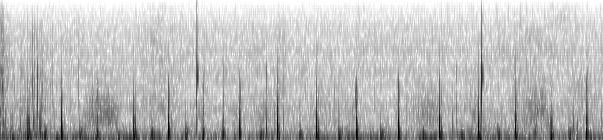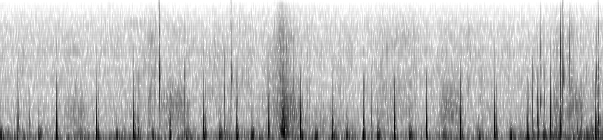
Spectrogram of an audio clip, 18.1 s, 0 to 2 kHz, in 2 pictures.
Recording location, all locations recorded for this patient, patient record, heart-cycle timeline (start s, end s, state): tricuspid valve (TV)
aortic valve (AV)+pulmonary valve (PV)+tricuspid valve (TV)+mitral valve (MV)
#Age: Child
#Sex: Male
#Height: 81.0 cm
#Weight: 10.725 kg
#Pregnancy status: False
#Murmur: Absent
#Murmur locations: nan
#Most audible location: nan
#Systolic murmur timing: nan
#Systolic murmur shape: nan
#Systolic murmur grading: nan
#Systolic murmur pitch: nan
#Systolic murmur quality: nan
#Diastolic murmur timing: nan
#Diastolic murmur shape: nan
#Diastolic murmur grading: nan
#Diastolic murmur pitch: nan
#Diastolic murmur quality: nan
#Outcome: Abnormal
#Campaign: 2015 screening campaign
0.00	3.14	unannotated
3.14	3.32	diastole
3.32	3.42	S1
3.42	3.56	systole
3.56	3.68	S2
3.68	3.88	diastole
3.88	4.00	S1
4.00	4.12	systole
4.12	4.26	S2
4.26	4.44	diastole
4.44	4.56	S1
4.56	4.70	systole
4.70	4.86	S2
4.86	5.04	diastole
5.04	5.16	S1
5.16	5.32	systole
5.32	5.46	S2
5.46	5.64	diastole
5.64	5.80	S1
5.80	5.94	systole
5.94	6.06	S2
6.06	6.26	diastole
6.26	6.42	S1
6.42	6.56	systole
6.56	6.70	S2
6.70	6.86	diastole
6.86	7.00	S1
7.00	7.14	systole
7.14	7.28	S2
7.28	7.46	diastole
7.46	7.56	S1
7.56	7.72	systole
7.72	7.82	S2
7.82	8.00	diastole
8.00	8.10	S1
8.10	8.22	systole
8.22	8.34	S2
8.34	8.52	diastole
8.52	8.64	S1
8.64	8.78	systole
8.78	8.90	S2
8.90	9.02	diastole
9.02	9.16	S1
9.16	9.28	systole
9.28	9.44	S2
9.44	9.62	diastole
9.62	9.70	S1
9.70	9.84	systole
9.84	9.98	S2
9.98	10.16	diastole
10.16	10.30	S1
10.30	10.46	systole
10.46	10.60	S2
10.60	10.76	diastole
10.76	10.88	S1
10.88	11.02	systole
11.02	11.16	S2
11.16	11.32	diastole
11.32	11.42	S1
11.42	11.54	systole
11.54	11.68	S2
11.68	11.80	diastole
11.80	11.92	S1
11.92	12.06	systole
12.06	12.18	S2
12.18	12.32	diastole
12.32	12.46	S1
12.46	12.54	systole
12.54	12.66	S2
12.66	12.80	diastole
12.80	12.92	S1
12.92	13.06	systole
13.06	13.14	S2
13.14	13.26	diastole
13.26	13.42	S1
13.42	13.52	systole
13.52	13.64	S2
13.64	13.76	diastole
13.76	13.88	S1
13.88	13.98	systole
13.98	14.12	S2
14.12	14.24	diastole
14.24	14.34	S1
14.34	14.44	systole
14.44	14.56	S2
14.56	14.70	diastole
14.70	14.80	S1
14.80	14.94	systole
14.94	15.04	S2
15.04	15.18	diastole
15.18	15.28	S1
15.28	15.40	systole
15.40	15.54	S2
15.54	15.68	diastole
15.68	15.80	S1
15.80	15.92	systole
15.92	16.04	S2
16.04	16.22	diastole
16.22	16.32	S1
16.32	16.42	systole
16.42	16.54	S2
16.54	16.68	diastole
16.68	18.10	unannotated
